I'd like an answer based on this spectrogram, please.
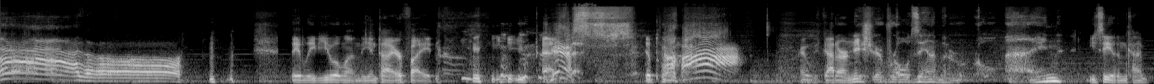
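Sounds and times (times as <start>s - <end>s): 
person imitating zombie moan: 0.0s - 1.9s
laughter: 2.1s - 2.5s, 4.4s - 7.4s
speech: 2.9s - 11.5s.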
